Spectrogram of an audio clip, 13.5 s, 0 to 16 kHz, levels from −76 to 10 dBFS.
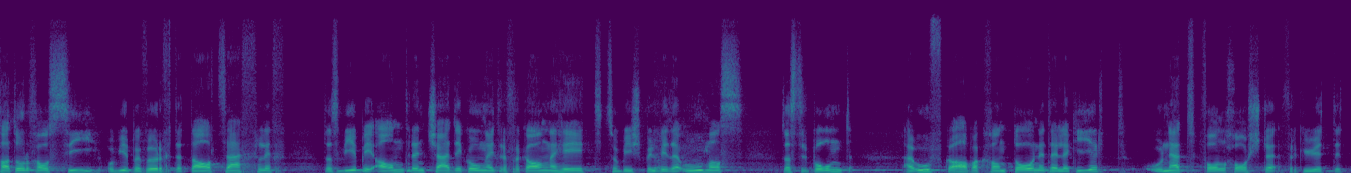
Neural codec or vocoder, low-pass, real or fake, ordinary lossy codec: autoencoder, 48 kHz, 32 numbers a frame, DAC-VAE, trained on Japanese speech; 14.4 kHz; fake; none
